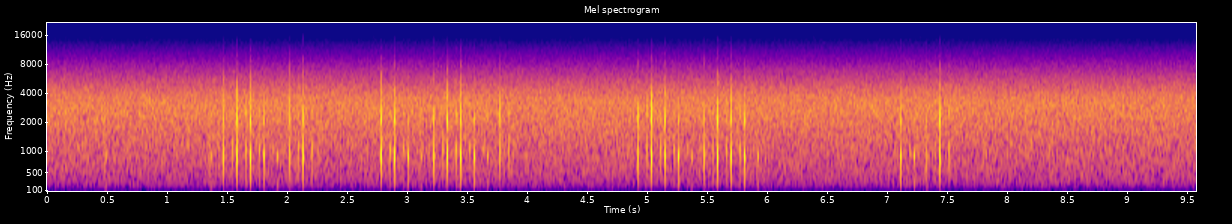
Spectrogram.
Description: Pulse dialling, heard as clicks on a phone line, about 9 pulses a second, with phone line noise. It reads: 1 8 0 0 4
